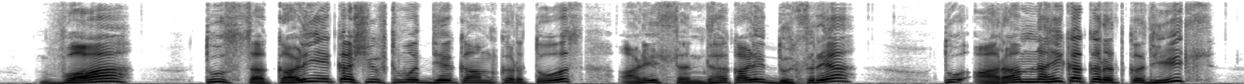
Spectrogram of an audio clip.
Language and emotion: Marathi, surprised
